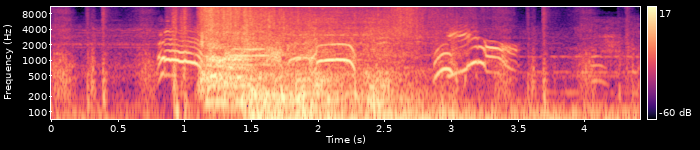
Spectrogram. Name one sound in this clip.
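A young woman speaks in a worried voice.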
